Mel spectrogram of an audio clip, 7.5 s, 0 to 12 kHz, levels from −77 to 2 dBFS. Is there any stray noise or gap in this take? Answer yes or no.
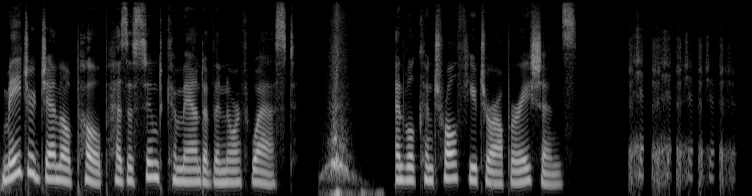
yes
